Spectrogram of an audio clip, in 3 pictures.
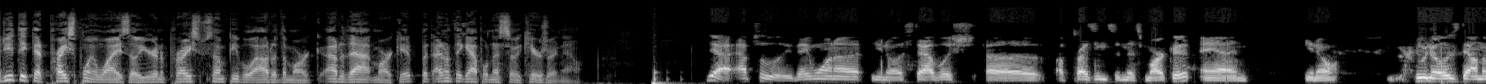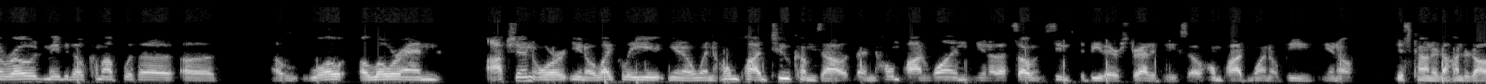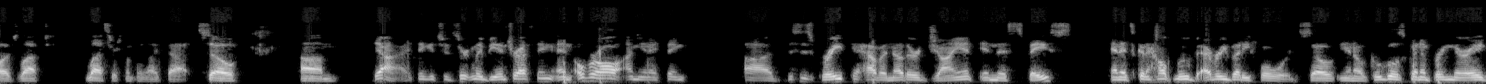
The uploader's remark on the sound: I caught up by phone. From WWDC.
